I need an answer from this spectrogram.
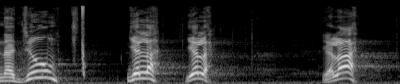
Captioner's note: Speaking in Arabic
